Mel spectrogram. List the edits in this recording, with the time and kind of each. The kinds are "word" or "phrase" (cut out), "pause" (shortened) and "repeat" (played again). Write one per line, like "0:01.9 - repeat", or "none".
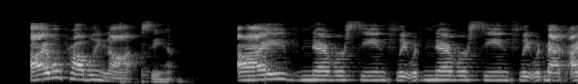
0:01.4 - word
0:04.2 - repeat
